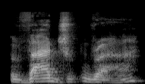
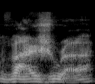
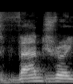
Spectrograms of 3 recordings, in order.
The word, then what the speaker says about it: vajra: pronounce it vajra not vajra only Americans say vajra I know I'm American I know but it's Sanskrit and Sanskrit has specific rules as to how things are to be pronounced it's vajra yogini VRA yogini yes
